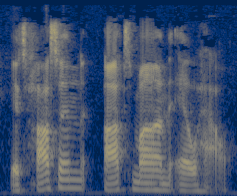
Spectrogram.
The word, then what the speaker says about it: Hassan Otsmane-Elhaou: But I'm pretty sure it's Hassan Otsmane-Elhaou.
